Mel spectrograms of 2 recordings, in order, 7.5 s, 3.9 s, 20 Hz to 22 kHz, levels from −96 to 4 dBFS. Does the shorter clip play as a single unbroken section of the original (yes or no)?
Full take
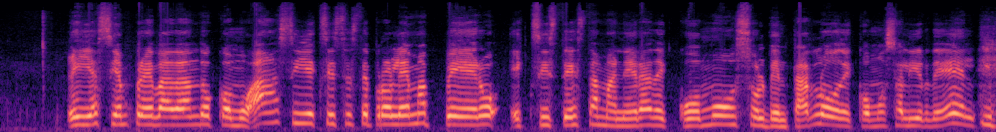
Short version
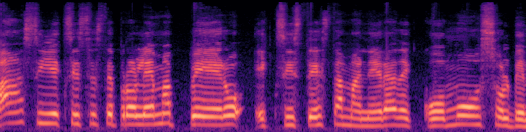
yes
